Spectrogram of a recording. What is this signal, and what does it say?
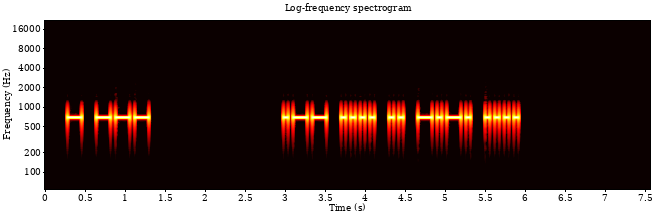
Morse code, heard as a keyed tone, about 20 wpm, 700 Hz. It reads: TO WHICH
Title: 4x Word-Spacing - Sets of 4 Words - 20wpm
